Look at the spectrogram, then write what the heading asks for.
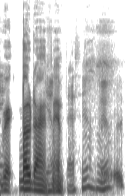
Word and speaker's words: Bodine: Greg Bodine.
